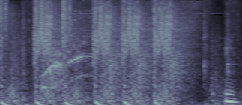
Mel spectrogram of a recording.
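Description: Gunshots fire in quick bursts.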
